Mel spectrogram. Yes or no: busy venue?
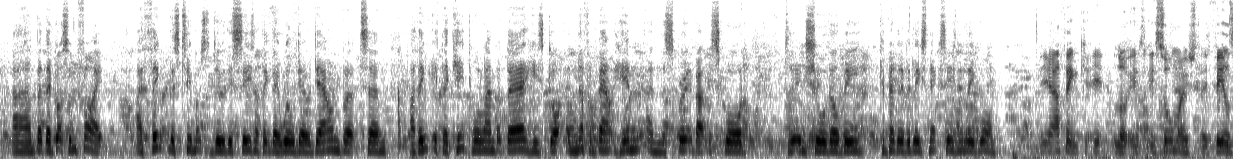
yes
